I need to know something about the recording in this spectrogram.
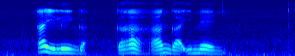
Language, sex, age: Xhosa, female, 24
